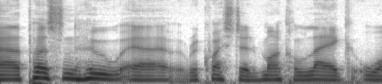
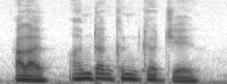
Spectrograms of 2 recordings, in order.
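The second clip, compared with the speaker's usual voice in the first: put-on southeast English accent. Trying an impression of Duncan Goodhue after being asked: Duncan Goodhue impression. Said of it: "do you want me to try him?".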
